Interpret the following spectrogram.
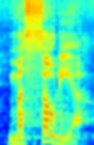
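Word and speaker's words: μεθοδεία: The Greek word, let me make sure I say it right, methodia.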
